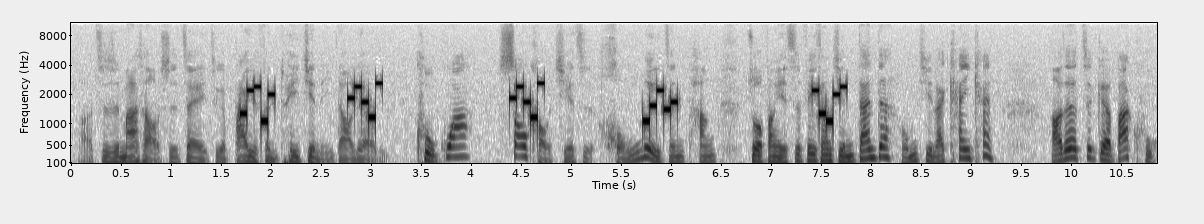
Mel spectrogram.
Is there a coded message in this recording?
Yes: five-tone selective call (ZVEI) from 1.7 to 7.8 s, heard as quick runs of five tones, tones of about 70 ms, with speech in Chinese. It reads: 39018 70622 70622 15946 93180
